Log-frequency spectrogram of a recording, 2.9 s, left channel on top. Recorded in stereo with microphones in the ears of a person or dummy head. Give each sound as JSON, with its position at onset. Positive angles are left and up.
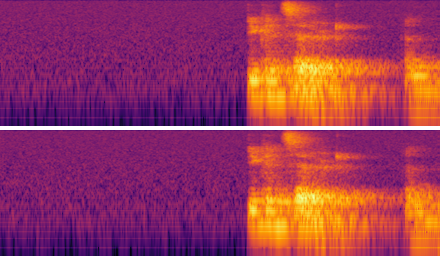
{"t": 1.7, "sound": "a man speaking", "side_deg": 45, "distance_m": 1.4}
